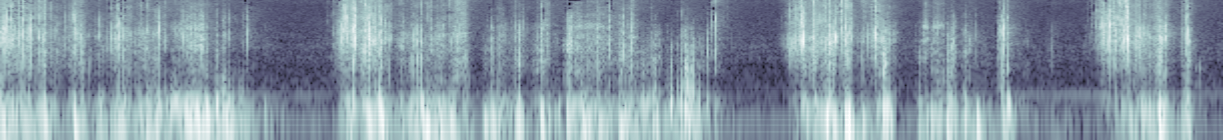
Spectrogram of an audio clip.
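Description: A striped beeswax-coated fabric food wrap sheet is held in both hands close to the microphone and bent, crinkled and scratched with the fingertips and nails. Bursts of dense crinkling and crackling, with a strong low handling rumble beneath bright, sharp crackles, alternate with brief near-silent pauses.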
